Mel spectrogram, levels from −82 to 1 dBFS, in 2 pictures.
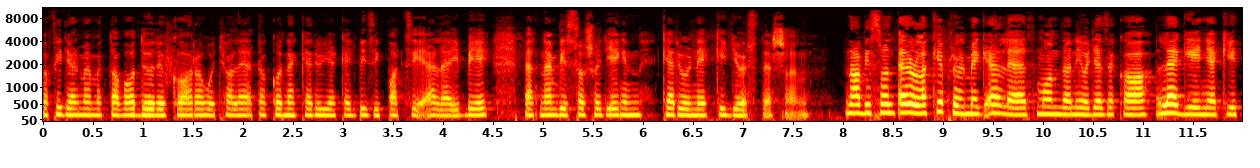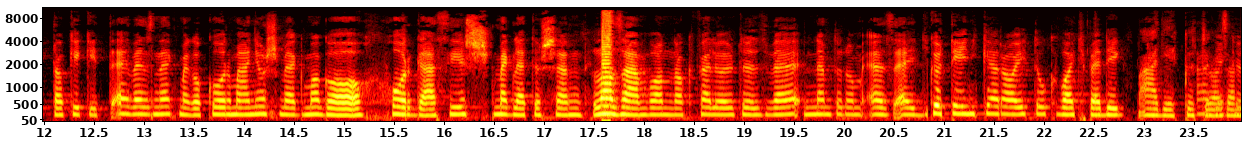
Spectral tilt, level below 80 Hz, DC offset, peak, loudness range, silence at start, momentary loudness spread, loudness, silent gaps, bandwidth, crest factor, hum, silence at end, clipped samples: -5.5 dB/octave; -52 dBFS; under 0.1%; 0 dBFS; 5 LU; 0 s; 10 LU; -19 LUFS; none; 10.5 kHz; 18 dB; none; 0 s; under 0.1%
